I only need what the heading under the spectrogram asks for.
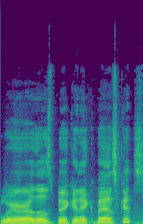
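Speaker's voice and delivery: high, loud cartoon bear voice. Showing a dinosaur in a game, talking like Yogi Bear. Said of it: "I'm talking like Yogi Bear".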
